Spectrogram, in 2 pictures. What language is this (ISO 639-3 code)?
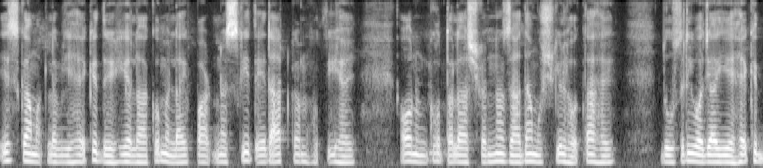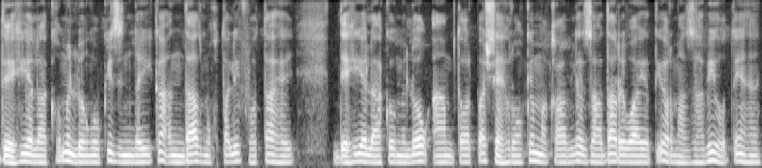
urd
